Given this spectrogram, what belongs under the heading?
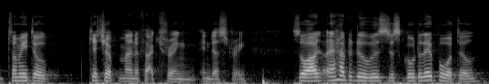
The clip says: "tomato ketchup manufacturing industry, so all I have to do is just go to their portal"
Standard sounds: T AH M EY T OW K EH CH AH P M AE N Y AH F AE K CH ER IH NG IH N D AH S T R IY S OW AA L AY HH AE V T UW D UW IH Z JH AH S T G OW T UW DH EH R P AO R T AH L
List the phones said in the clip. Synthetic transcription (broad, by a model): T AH M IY T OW K EH CH AH P M AE N Y AH F AE K CH ER IH NG IH N D AH S T R IY S OW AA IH AY HH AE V T UW D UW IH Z JH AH S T G OW T UW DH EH P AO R T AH L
